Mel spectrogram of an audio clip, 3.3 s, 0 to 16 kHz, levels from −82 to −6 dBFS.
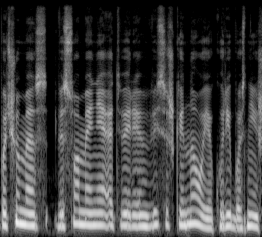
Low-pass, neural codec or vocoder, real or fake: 14.4 kHz; vocoder, 44.1 kHz, 128 mel bands every 256 samples, BigVGAN v2; fake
